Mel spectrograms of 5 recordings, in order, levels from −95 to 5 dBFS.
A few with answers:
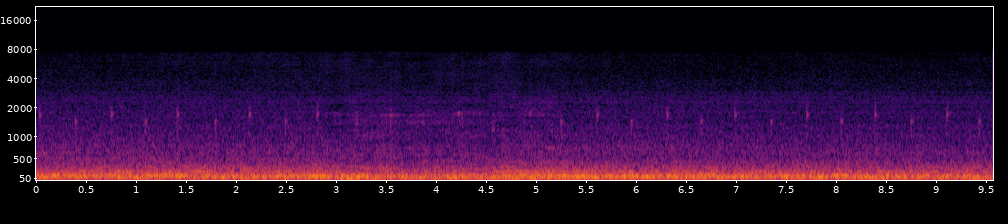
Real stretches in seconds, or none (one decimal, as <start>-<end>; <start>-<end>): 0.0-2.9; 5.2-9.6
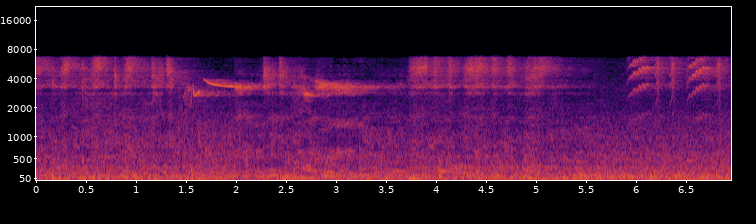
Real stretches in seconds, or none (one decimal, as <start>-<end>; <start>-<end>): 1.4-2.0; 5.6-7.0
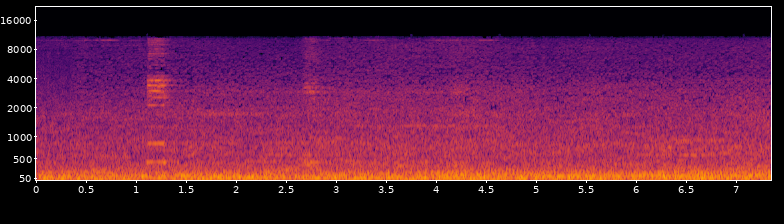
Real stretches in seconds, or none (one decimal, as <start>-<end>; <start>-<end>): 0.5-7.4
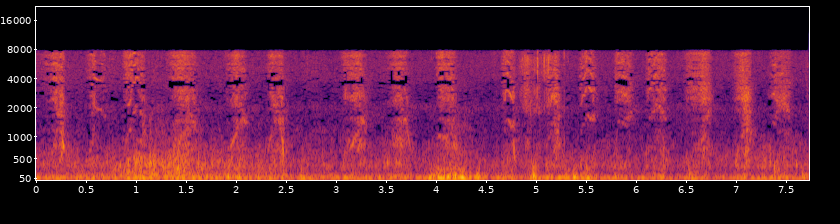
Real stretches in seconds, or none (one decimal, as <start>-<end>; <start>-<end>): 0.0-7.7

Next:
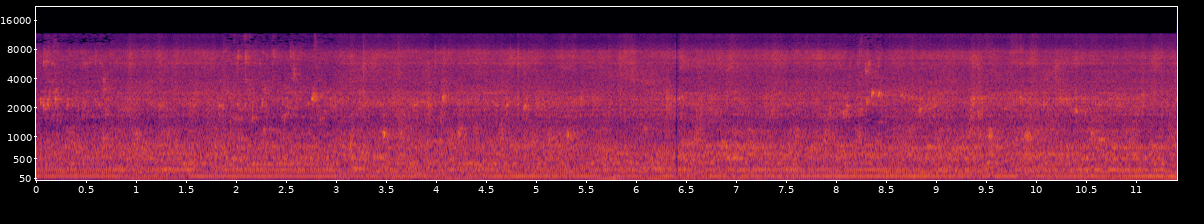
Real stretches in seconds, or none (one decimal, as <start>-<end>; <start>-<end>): 0.0-0.8; 1.9-3.0; 8.1-8.5

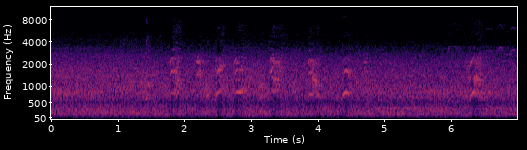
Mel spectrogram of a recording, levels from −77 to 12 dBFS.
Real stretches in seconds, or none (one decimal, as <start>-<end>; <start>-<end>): 0.0-7.0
